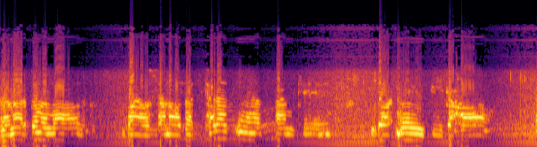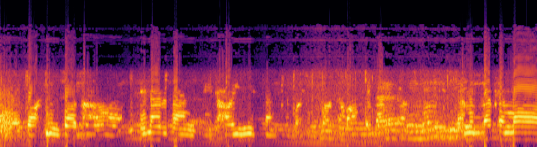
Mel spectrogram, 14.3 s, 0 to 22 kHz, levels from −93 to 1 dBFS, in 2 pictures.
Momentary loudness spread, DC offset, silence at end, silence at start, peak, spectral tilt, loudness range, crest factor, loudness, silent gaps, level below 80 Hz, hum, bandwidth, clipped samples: 10 LU; under 0.1%; 0 s; 0 s; 0 dBFS; -6 dB/octave; 2 LU; 10 dB; -10 LUFS; none; -42 dBFS; none; 11.5 kHz; 0.7%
